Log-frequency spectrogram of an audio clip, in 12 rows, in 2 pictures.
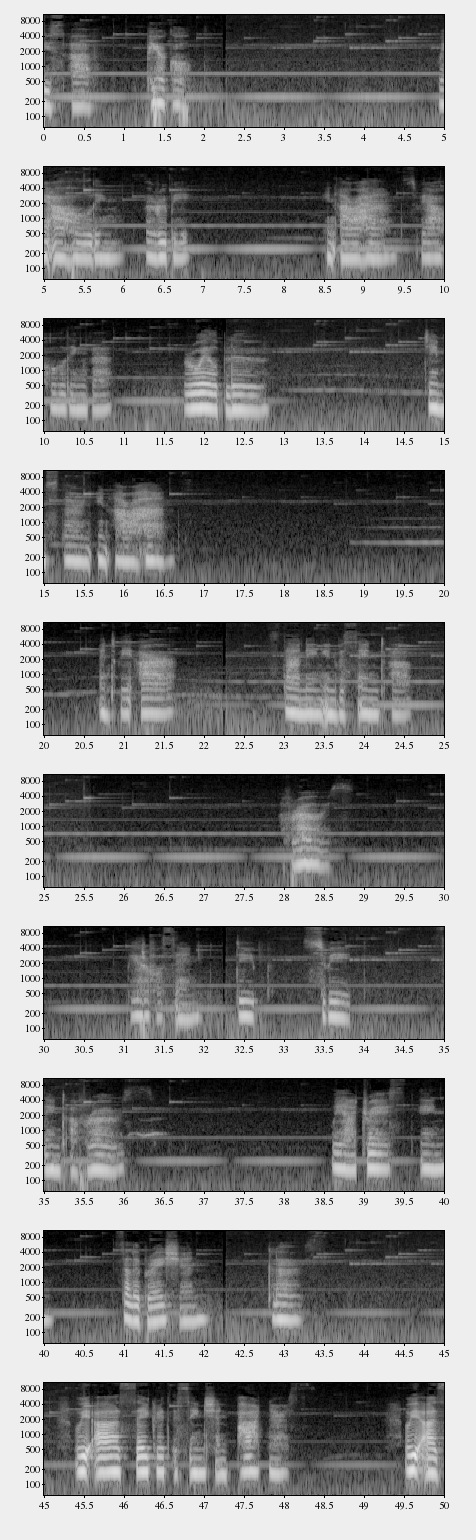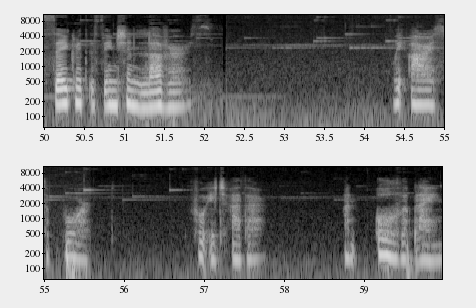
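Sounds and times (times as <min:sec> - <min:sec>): high chime tones: 0:00.0 - 0:59.9
low drone: 0:18.8 - 0:52.4.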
